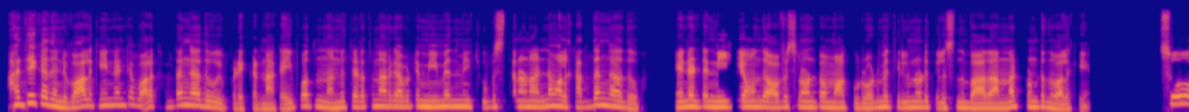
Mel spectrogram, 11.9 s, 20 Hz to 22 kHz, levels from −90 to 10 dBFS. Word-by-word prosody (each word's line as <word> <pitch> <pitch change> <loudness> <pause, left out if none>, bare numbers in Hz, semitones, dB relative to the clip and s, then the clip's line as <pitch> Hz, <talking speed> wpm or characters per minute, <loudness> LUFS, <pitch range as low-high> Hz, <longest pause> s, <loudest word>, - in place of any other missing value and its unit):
అదే 230 +4 +3
కదండీ 190 -10 +2
వాళ్ళకేంటంటే 200 +4 +1
వాళ్ళకర్థం 180 +3 -2
కాదు. 190 -4 +2
ఇప్పుడు 125 -2 -6
ఇక్కడ 125 +1 -7
నాకైపోతుంది, 150 +9 -2
నన్ను 135 +3 0
తిడుతున్నారు 180 +1 0
కాబట్టి 170 +1 -1
మీ 165 - +3
మీద 180 0 +2
మీకు 170 -1 -1
చూపిస్తున్నానన్నా 170 +2 -1
వాళ్ళకర్థం 170 +3 0
కాదు. 160 -9 +1 0.5
ఏంటంటే 170 +1 +4
నీకేముంది 165 0 +2
ఆఫీస్‌లో 160 +2 -2
ఉంటాం. 155 0 -1
మాకు 145 0 0
రోడ్డు 140 +2 -1
మీద 170 - +1
తిరిగినోడికి 155 +1 -1
తెలుస్తుంది 140 +1 -2
బాధ 130 +1 +5
అన్నట్టుంటుంది 160 0 -1
వాళ్ళకి. 110 -3 -3 0.8
సో, 240 - +1
165 Hz, 150 wpm, -23 LUFS, 150-175 Hz, 0.8 s, బాధ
